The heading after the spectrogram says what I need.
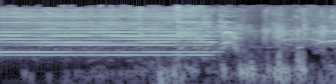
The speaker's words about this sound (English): Final siren at Dairy Farmers Park.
